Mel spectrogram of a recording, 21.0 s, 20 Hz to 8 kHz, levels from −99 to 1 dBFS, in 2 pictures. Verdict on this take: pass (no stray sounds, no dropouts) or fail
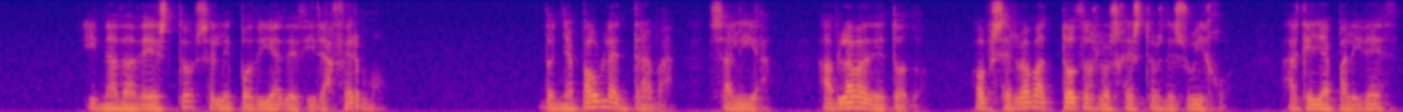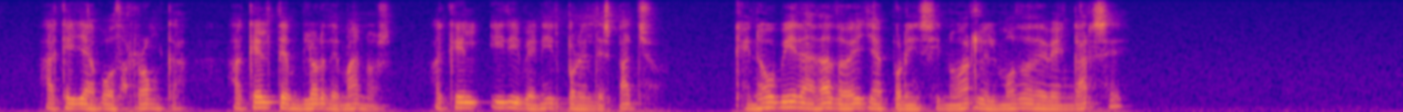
pass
